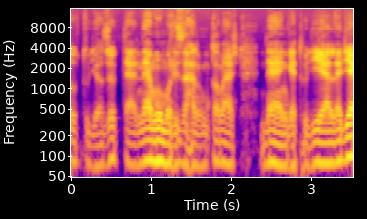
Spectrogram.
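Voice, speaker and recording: A man talks fairly quickly with a very deep, low pitch and vocal fry. The sound is dry and close with no echo, on a very clean recording with a silent background. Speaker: podcast host. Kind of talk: casual interview. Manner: chatty, jokey.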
